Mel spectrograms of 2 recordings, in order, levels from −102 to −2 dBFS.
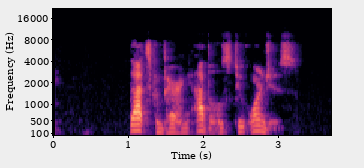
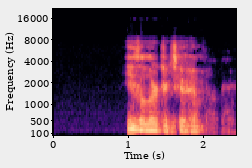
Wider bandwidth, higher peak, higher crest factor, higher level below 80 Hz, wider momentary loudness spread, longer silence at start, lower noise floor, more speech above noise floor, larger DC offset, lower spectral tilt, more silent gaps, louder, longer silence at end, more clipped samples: first, 10 kHz vs 8.2 kHz; second, -6 dBFS vs 0 dBFS; first, 26 dB vs 18 dB; second, -78 dBFS vs -54 dBFS; first, 15 LU vs 9 LU; about the same, 1.05 s vs 1 s; first, -85 dBFS vs -75 dBFS; second, 56 dB vs 61 dB; neither; second, -3 dB/octave vs -4.5 dB/octave; neither; second, -29 LUFS vs -15 LUFS; about the same, 0.5 s vs 0.4 s; neither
